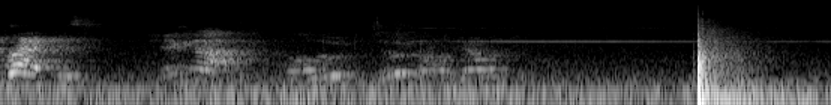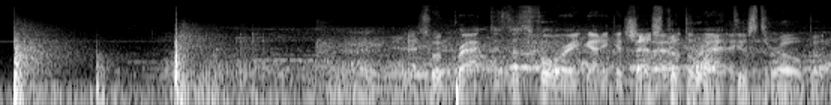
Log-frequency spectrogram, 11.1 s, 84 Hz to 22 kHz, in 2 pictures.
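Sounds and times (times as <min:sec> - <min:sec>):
axes striking wooden boards: 0:04.6 - 0:07.5.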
